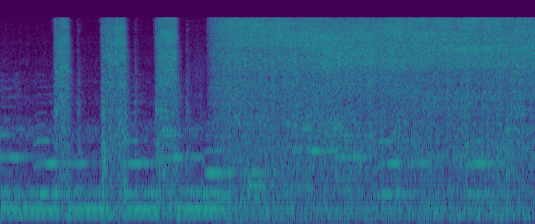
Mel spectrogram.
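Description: Electric arc welding on steel: three short crackling hiss bursts of tack welds, then from about two seconds in a continuous weld bead with a steady sizzling hiss. Background music plays faintly underneath.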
